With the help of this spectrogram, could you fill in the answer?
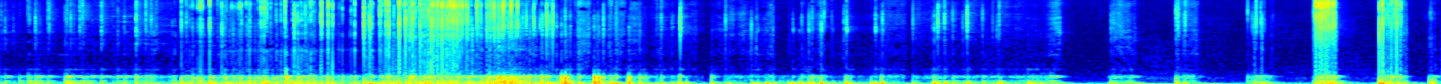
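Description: Long nails on both hands scratch and tap the sides of the hollow metal mesh grille on a black condenser microphone. The result is a dense, close-up rumbling scratch, heavy in the low end, with quick crackling bursts. Near the end, brief quiet gaps are broken by sharp, bright taps.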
